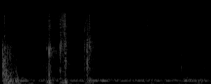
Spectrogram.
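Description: Tarot cards being shuffled by hand: a few faint, separate card snaps and slides.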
